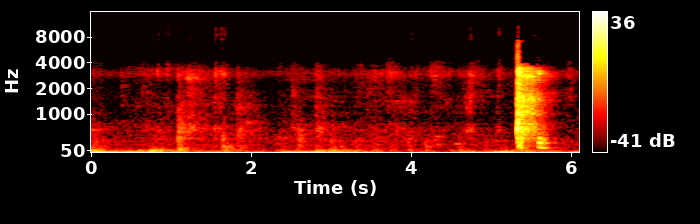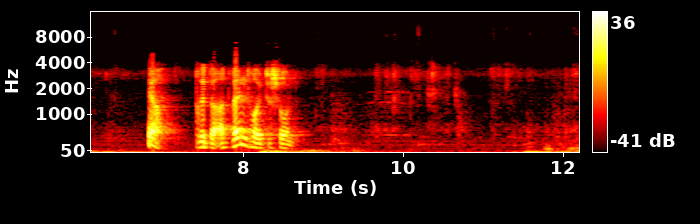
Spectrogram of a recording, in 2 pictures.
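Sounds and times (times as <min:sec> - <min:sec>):
person coughing: 0:05.3 - 0:05.9
throat clearing: 0:05.3 - 0:05.9
speech: 0:05.6 - 0:05.8, 0:06.8 - 0:08.8.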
